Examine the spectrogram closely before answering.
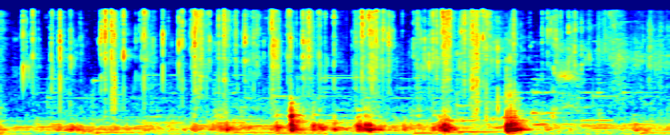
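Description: Plastic wrapper layer of an L.O.L. Surprise ball being peeled off and crinkled by hand: a dense run of small crackles and tearing. Quiet background music plays under it.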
